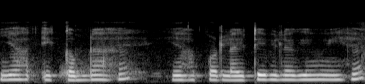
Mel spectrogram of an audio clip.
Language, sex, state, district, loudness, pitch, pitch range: Hindi, female, Bihar, Vaishali, -17 LUFS, 215 Hz, 205-220 Hz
